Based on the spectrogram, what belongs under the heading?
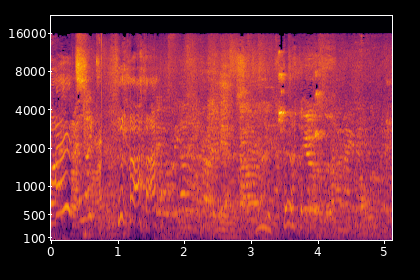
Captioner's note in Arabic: يضحك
